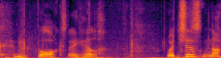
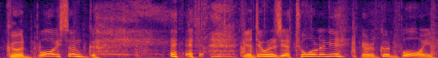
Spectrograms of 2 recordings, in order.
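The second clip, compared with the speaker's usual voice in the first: dog praise; 6 semitones higher than usual. Real, not acted.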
